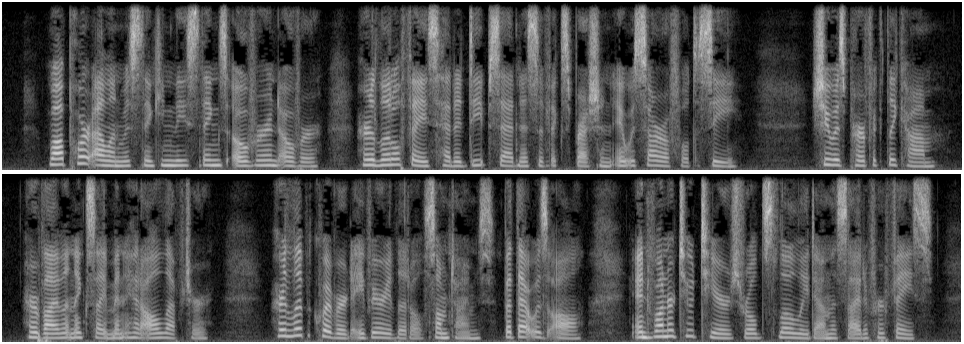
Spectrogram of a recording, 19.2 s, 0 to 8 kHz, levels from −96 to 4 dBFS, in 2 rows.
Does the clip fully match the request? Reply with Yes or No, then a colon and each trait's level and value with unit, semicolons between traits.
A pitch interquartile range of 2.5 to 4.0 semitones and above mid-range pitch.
Yes: average, 3.0 semitones; high, 220 Hz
